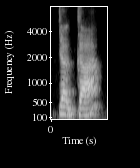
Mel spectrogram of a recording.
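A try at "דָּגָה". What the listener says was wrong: Daga, good.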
